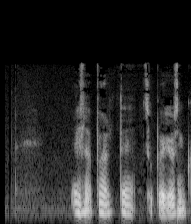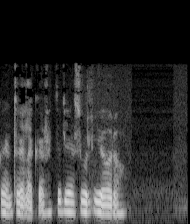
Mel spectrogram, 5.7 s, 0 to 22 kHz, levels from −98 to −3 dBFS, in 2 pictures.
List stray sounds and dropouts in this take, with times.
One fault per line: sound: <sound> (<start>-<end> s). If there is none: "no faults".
no faults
